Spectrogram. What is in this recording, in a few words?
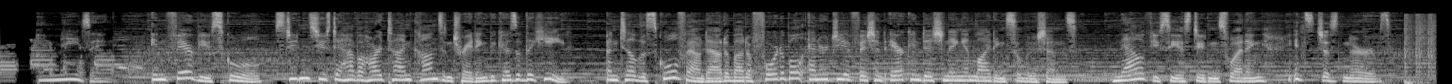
warm caring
